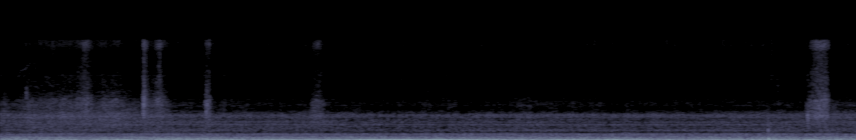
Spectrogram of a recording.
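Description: A car's engine running at idle, heard from inside the cabin as a steady low rumble. A low hum swells from about two seconds in, peaks around the middle and eases off, with a few faint clicks.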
